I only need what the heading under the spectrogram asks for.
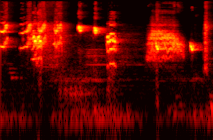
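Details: Greater green leafbird female calling a male, meant to make a silent male answer: harsh squawky chatter, quick clear whistled notes, then a broad rasping burst and a short whistle, with faint low hum behind.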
